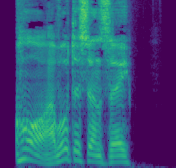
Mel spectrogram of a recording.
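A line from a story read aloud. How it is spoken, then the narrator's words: Joyful exclamation. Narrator (Russian): обрадованно воскликнул Астарот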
